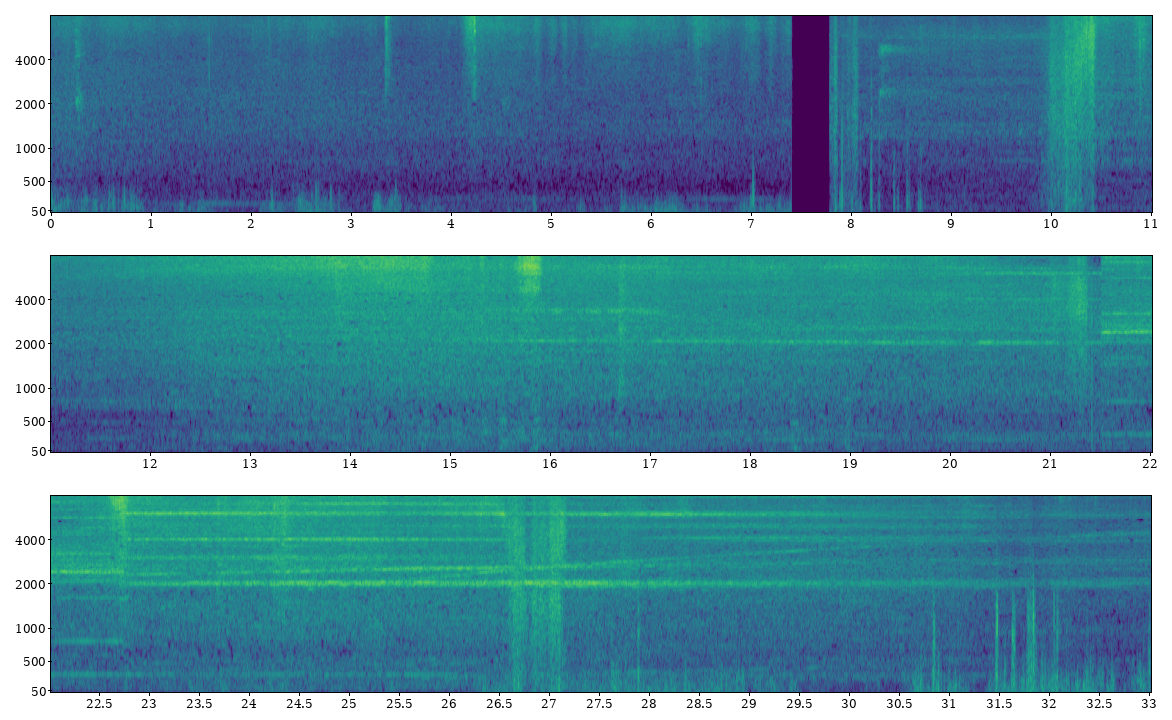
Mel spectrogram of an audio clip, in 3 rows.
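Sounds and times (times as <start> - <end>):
train rolling noise: 8.1 - 33.0
wheels squealing: 14.0 - 33.0.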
